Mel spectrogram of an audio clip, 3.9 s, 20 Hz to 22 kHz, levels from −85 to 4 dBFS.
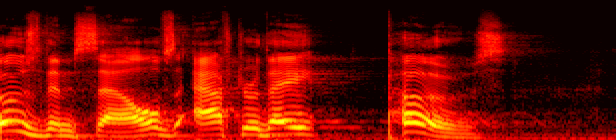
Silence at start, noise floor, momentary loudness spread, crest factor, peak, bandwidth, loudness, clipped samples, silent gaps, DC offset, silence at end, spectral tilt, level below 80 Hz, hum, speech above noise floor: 0 s; -57 dBFS; 15 LU; 18 dB; -8 dBFS; 15.5 kHz; -24 LUFS; under 0.1%; none; under 0.1%; 0.7 s; -4 dB/octave; -56 dBFS; none; 32 dB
